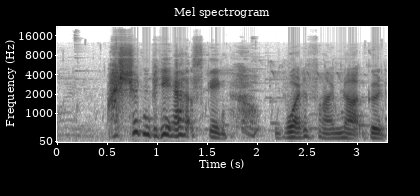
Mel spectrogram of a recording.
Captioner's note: laughs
